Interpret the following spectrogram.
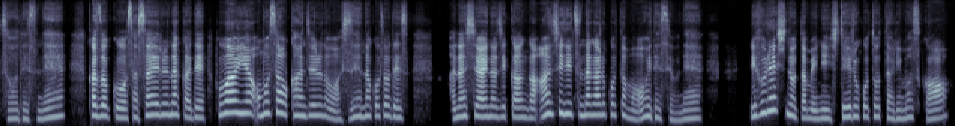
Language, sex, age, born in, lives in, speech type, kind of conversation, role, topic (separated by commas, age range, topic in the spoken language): Japanese, female, 50-54, Japan, Japan, read, expert-assistant, expert, 「心の健康」とは具体的に何を指すのですか？私たちの暮らしにどんな影響がありますか。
